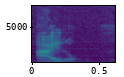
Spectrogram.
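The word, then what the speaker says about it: EIDL: it's called e-i-d-l uh sometimes people pronounce it idol so that is meant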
